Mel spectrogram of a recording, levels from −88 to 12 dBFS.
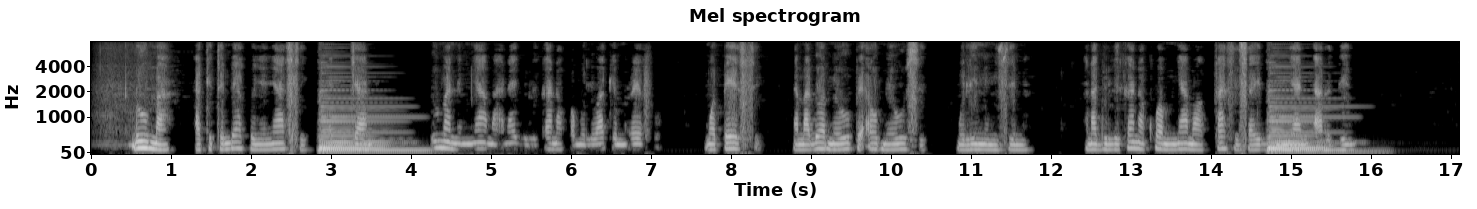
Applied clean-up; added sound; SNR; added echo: classical method Wiener filter.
